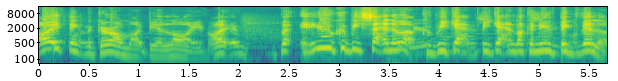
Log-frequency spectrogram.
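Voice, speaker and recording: A man with a British accent speaks at a fairly quick pace in a high voice, his pitch swinging very widely over noticeable background noise. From Britain. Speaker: TV reaction YouTuber. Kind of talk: casual reaction commentary. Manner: animated.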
